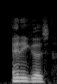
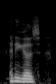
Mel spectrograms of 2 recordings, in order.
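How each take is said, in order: Both takes have the same delivery.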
